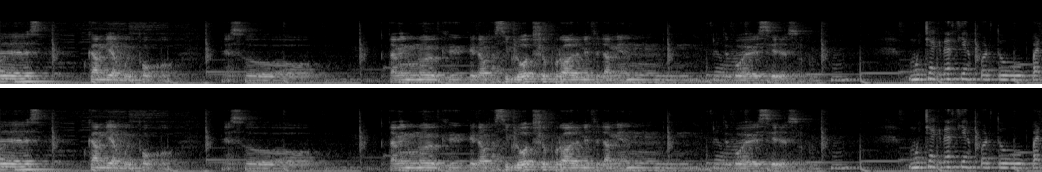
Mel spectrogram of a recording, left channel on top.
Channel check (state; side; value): identical; both; correlation 1.00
